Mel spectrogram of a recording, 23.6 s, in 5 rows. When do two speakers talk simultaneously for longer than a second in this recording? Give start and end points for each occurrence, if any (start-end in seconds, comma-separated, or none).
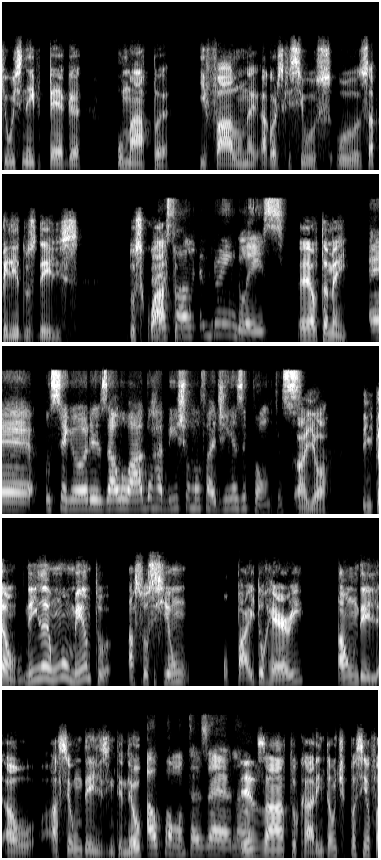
none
